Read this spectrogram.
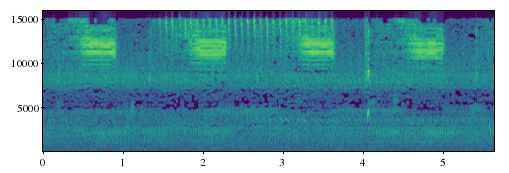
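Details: Insects singing in nature: very high, buzzy pulsed trills in short bursts about every one and a half seconds, over a steady dense hiss of chorusing insects.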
